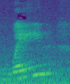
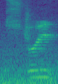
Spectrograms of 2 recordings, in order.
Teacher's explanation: when a liquid before the vowel is replaced by a Glide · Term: gliding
